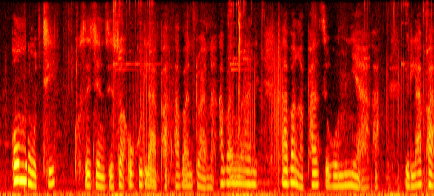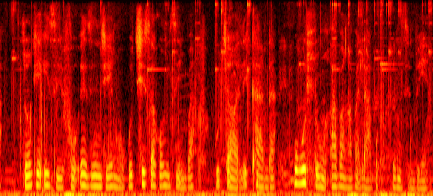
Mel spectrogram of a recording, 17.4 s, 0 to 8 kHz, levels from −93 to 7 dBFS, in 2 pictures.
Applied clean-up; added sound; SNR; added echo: none; Chink, clink; 10 dB; none.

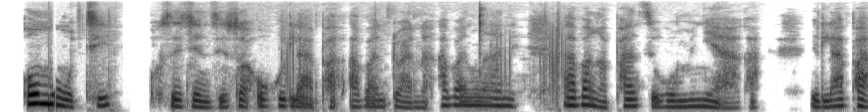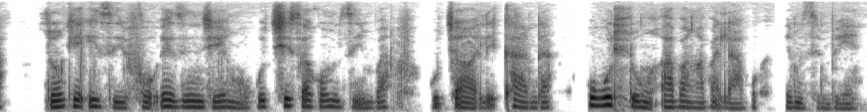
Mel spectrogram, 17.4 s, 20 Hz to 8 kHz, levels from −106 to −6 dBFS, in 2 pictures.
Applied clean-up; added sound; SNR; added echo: none; none; none; none.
